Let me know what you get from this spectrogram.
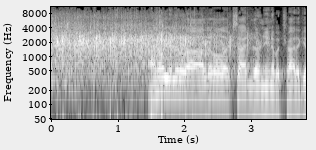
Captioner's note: applause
